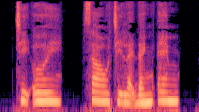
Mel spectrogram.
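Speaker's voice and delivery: ordinary delivery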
